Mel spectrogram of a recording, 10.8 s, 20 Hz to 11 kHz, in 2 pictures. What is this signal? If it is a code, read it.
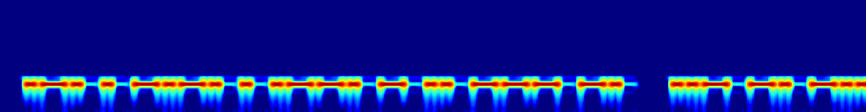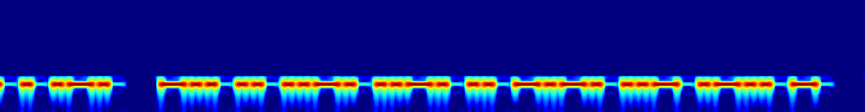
Morse code, heard as a keyed tone, about 25 wpm, 750 Hz. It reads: RECEPTION UNDER DIFFICULT
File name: Archive / 25 WPM / 25WPM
